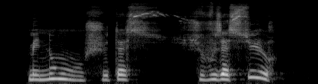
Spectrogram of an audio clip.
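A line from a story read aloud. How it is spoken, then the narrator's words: Stammered. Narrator (French): balbutia Marianne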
